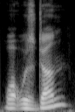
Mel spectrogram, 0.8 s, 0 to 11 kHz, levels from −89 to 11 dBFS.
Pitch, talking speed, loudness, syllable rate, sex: 145 Hz, 240 wpm, -13 LUFS, 4.6 syllables/s, male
